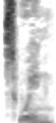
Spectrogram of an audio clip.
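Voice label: "swing", English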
